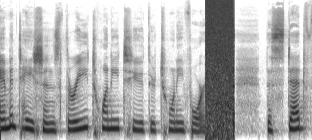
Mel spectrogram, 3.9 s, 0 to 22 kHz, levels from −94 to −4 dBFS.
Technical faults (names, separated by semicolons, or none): samples built from the wrong bytes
